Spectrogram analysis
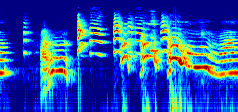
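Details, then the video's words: Siberian Husky singing indoors out of a lyrical mood, likely voicing its feelings: short squeaky yips rising into a wavering, yodel-like howl that slowly sinks and fades. "Хаски поет"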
